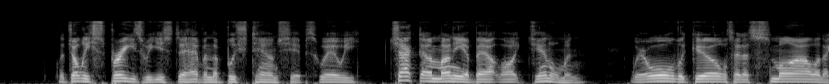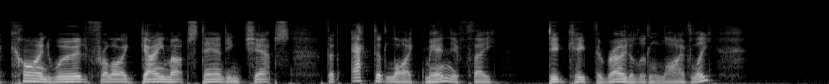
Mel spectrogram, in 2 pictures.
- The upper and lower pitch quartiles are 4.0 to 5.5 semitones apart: No, average, 3.6 semitones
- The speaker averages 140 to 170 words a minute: No, average, 180 wpm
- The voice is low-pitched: Yes, low, 115 Hz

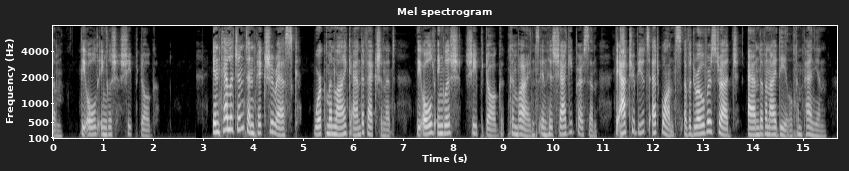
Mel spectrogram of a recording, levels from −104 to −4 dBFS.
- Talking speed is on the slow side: Yes, slow, 130 wpm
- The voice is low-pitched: No, high, 190 Hz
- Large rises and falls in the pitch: No, average, 3.9 semitones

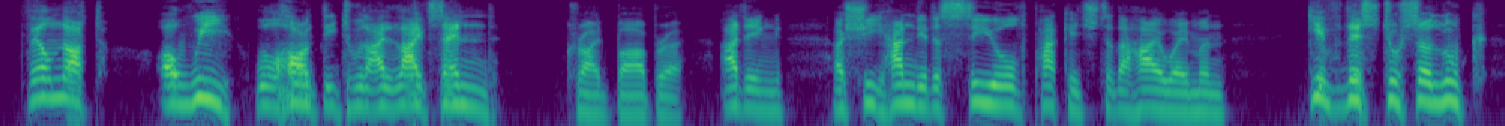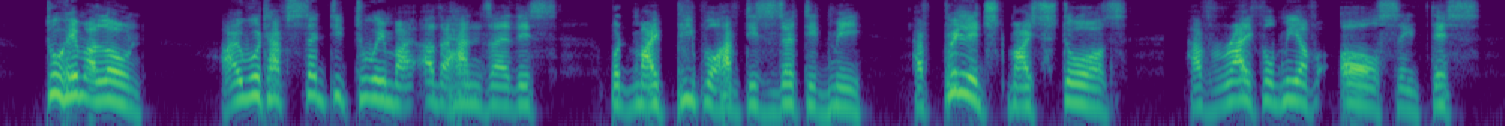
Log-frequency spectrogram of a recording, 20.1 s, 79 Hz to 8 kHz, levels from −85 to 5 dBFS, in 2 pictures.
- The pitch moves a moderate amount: Yes, average, 4.8 semitones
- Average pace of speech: Yes, average, 180 wpm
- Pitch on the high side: No, medium, 175 Hz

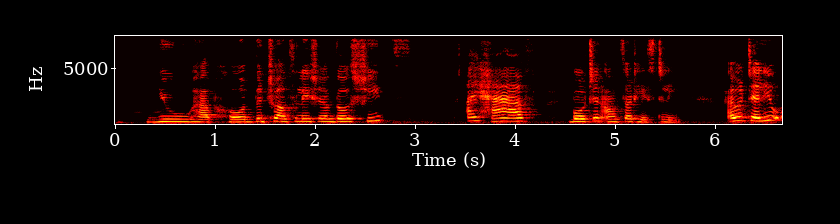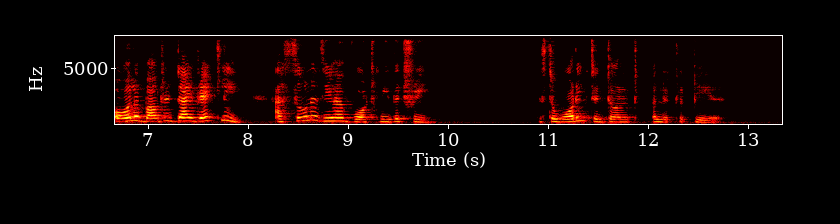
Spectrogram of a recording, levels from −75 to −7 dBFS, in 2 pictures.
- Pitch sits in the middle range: No, very high, 250 Hz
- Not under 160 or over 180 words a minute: Yes, average, 165 wpm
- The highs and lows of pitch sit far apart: No, average, 4.6 semitones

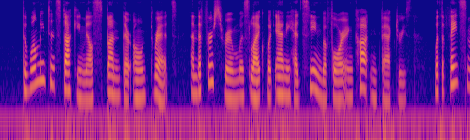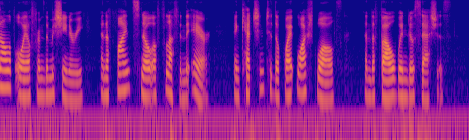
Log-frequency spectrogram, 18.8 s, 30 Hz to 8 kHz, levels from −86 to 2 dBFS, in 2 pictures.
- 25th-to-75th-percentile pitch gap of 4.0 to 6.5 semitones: Yes, average, 4.3 semitones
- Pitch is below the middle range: No, medium, 175 Hz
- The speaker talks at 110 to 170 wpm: Yes, average, 165 wpm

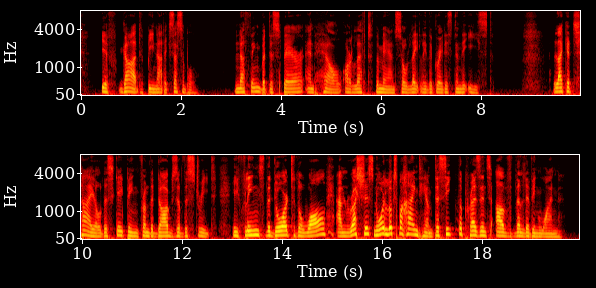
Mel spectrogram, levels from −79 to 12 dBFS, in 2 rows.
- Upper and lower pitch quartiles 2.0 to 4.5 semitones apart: Yes, average, 4.2 semitones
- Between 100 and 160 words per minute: Yes, average, 155 wpm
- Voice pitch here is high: No, low, 125 Hz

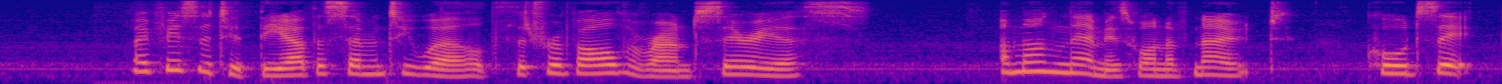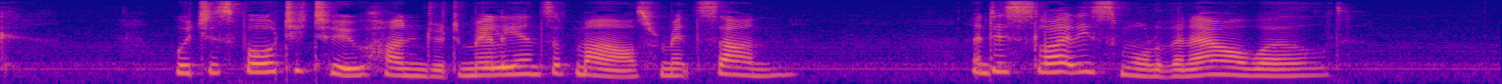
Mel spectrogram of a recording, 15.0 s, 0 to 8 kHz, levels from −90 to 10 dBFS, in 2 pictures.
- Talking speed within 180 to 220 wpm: No, average, 145 wpm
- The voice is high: Yes, high, 235 Hz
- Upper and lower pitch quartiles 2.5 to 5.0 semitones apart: No, wide, 5.5 semitones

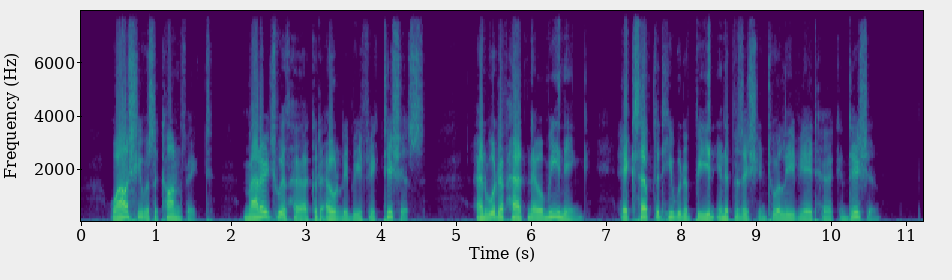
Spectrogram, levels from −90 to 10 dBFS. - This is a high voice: No, medium, 145 Hz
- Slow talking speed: No, average, 165 wpm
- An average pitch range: Yes, average, 3.7 semitones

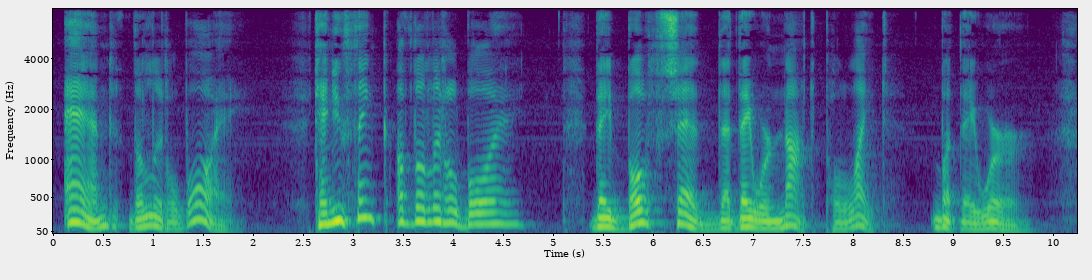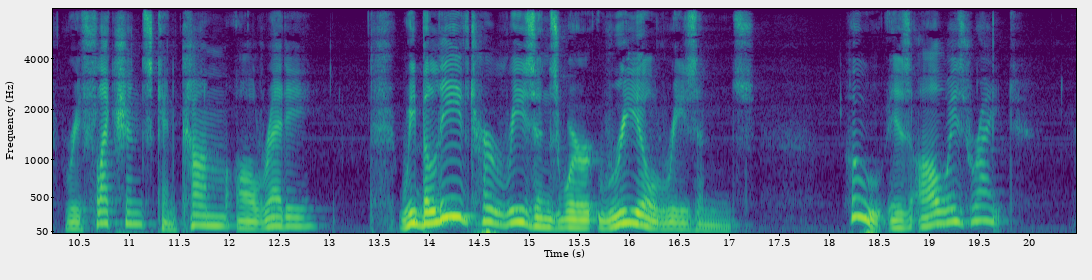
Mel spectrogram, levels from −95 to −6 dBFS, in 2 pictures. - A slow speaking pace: Yes, slow, 110 wpm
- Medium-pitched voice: No, low, 120 Hz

